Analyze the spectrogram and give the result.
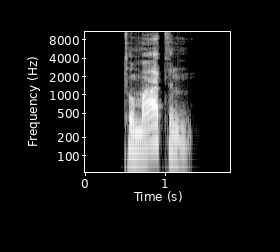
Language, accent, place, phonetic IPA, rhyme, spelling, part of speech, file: German, Germany, Berlin, [toˈmaːtn̩], -aːtn̩, Tomaten, noun, De-Tomaten.ogg
- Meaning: plural of Tomate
